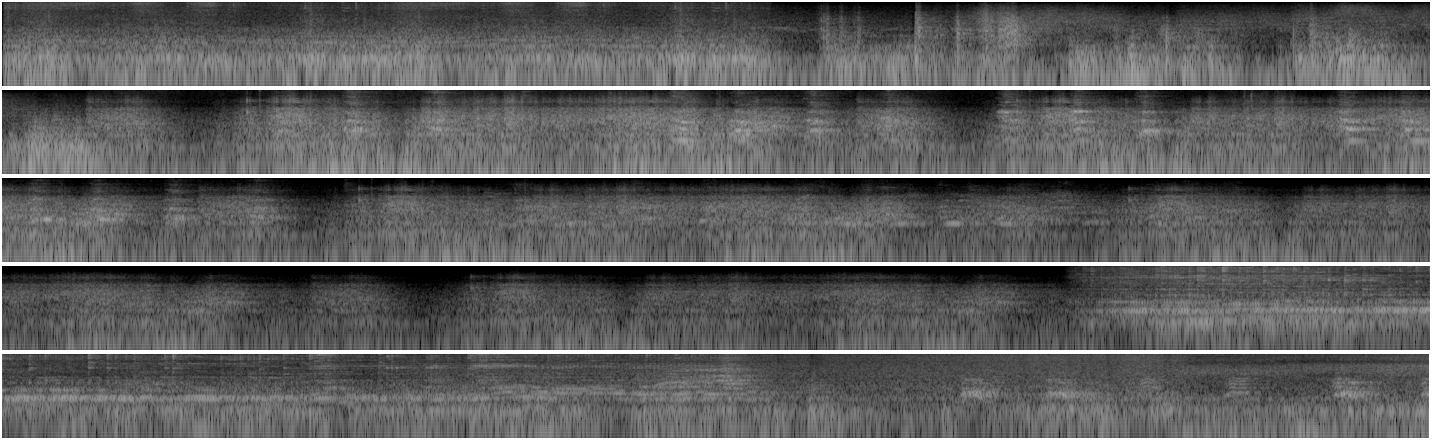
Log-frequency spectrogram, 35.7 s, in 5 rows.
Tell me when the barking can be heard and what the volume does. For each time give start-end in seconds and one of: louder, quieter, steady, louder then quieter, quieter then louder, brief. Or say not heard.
8.5-20.5 quieter
33.1-35.6 brief.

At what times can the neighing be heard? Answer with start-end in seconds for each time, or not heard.
31.7-32.4.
